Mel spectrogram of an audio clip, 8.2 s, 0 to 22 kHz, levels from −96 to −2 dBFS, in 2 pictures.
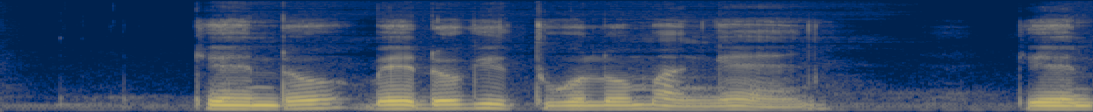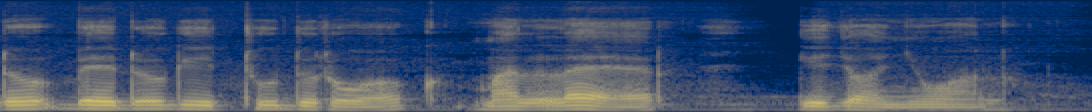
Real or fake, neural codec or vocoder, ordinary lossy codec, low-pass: real; none; none; none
